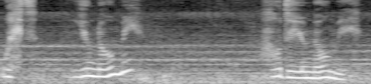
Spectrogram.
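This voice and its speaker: A woman's voice: mid-range voice, lively intonation, slow pace. An actress playing a headstrong woman adventurer in a video game, shaken and intense, bluntly demanding answers. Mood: stunned. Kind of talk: video game character acting. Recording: music behind the voice. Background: music.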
